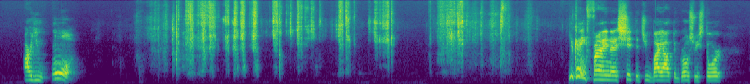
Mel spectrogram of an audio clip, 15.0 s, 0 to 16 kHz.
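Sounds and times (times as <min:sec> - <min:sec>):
rasping scraping on watermelon: 0:03.3 - 0:07.9.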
